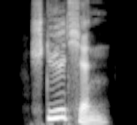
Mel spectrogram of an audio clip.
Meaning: diminutive of Stuhl
- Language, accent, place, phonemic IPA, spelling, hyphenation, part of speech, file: German, Germany, Berlin, /ˈʃtyːlçən/, Stühlchen, Stühl‧chen, noun, De-Stühlchen.ogg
